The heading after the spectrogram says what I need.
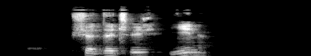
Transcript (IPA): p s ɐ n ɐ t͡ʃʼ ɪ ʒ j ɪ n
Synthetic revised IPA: p ʃ ɐ d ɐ t͡ʃʼ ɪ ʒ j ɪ n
